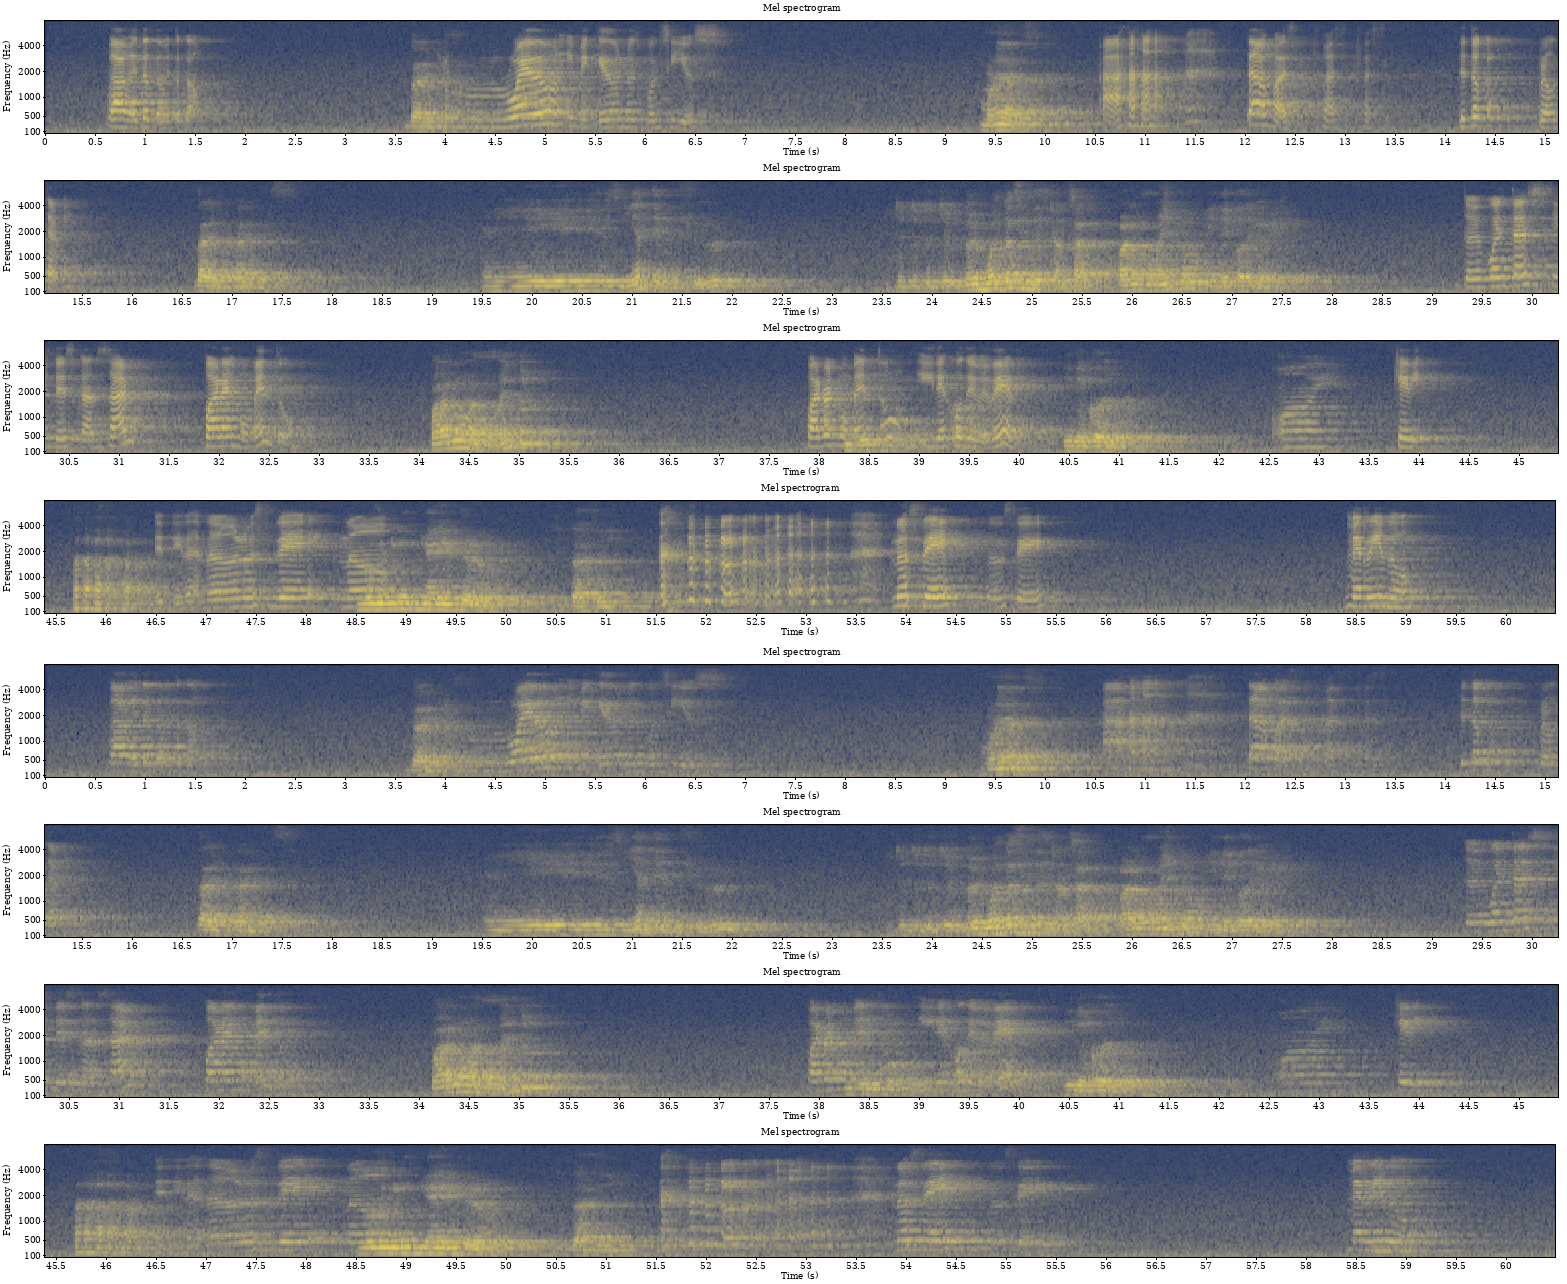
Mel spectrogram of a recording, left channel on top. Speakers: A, on the left; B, on the left.
A: Va, me toca, me toca.
B: Dale, pues.
A: Ruedo y me quedo en los bolsillos.
B: Monedas.
A: Ah, <laughs> estaba fácil, fácil, fácil. Te toca preguntarme.
B: Dale, pues, dale, pues. El siguiente dice, tu, tu, tu, tu, tu, doy vueltas sin descansar. Paro al momento y dejo de beber.
A: Doy vueltas sin descansar para el momento.
B: Paro al momento
A: Paro el momento
B: y dejo de beber.
A: y dejo
B: Ajá,
A: de beber.
B: y dejo de beber.
A: Ay, Kevin.
B: <laughs>
A: Mentira, no, no sé, no.
B: No sé quién es Kane, pero quizás sí.
A: <laughs> No sé, no sé. Me rindo.
B: Mm,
